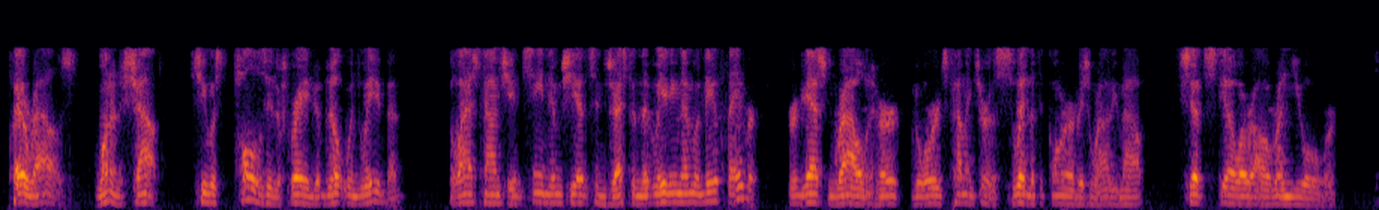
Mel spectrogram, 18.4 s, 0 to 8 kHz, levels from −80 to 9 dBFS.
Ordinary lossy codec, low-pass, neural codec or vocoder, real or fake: AAC, 16 kbps; 7.2 kHz; codec, 24 kHz, 0.9 kbps, WavTokenizer, medium music audio release; fake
